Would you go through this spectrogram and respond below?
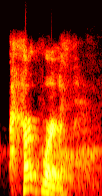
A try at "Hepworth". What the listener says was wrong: There's no, it's HEP. Hep and then worth. Say hepatitis. Say hepatitis correctly, please. Remove the titus or the ititis and just put worth.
